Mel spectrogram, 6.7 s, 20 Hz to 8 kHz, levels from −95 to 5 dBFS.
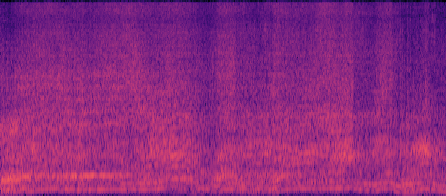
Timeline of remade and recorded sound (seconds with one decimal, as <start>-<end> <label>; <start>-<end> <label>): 0.0-2.8 recorded; 2.8-3.3 remade; 3.3-6.7 recorded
